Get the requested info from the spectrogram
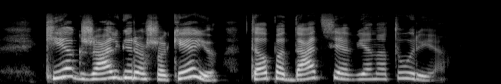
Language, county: Lithuanian, Vilnius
